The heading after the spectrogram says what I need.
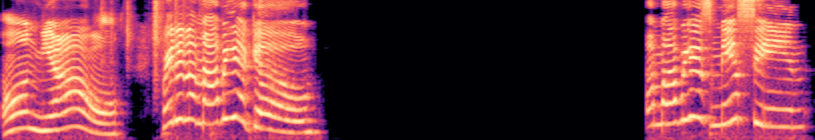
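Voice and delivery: high, slow mock alarm; mock panic. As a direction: pretend to panic, squeaky and slow. Mock panic over missing friend.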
